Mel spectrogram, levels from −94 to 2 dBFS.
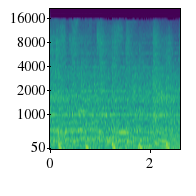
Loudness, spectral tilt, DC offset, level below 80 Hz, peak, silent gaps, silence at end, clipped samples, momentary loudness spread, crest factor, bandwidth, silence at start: -20 LUFS; -4.5 dB/octave; under 0.1%; -28 dBFS; -8 dBFS; none; 0 s; under 0.1%; 1 LU; 12 dB; 16 kHz; 0 s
